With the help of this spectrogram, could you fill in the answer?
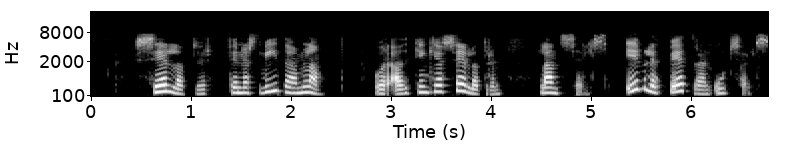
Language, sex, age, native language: Icelandic, female, 30-39, Icelandic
